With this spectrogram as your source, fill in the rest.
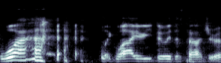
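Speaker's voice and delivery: crying, wailing voice. Retelling a scene where a character pleads with Tanjiro, mock-wailing.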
